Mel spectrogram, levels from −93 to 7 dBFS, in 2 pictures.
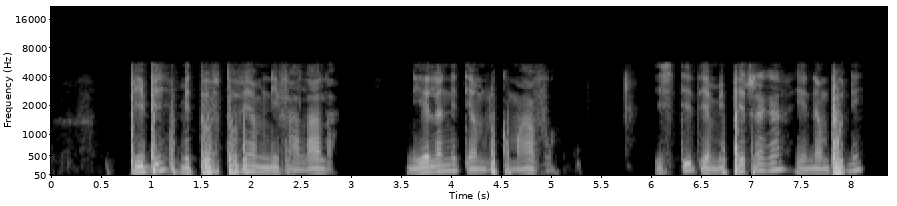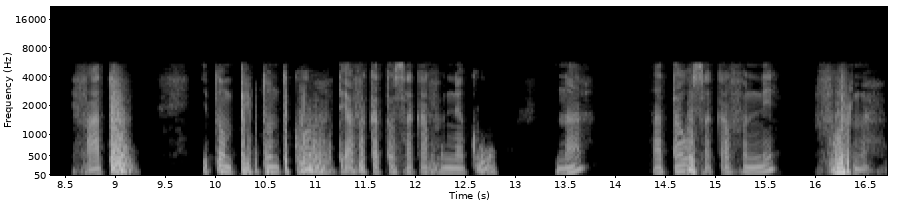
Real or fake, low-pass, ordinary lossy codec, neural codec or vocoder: real; 5.4 kHz; MP3, 48 kbps; none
